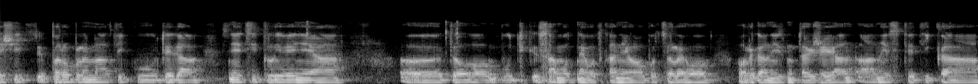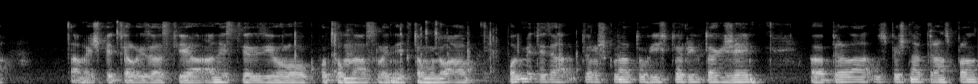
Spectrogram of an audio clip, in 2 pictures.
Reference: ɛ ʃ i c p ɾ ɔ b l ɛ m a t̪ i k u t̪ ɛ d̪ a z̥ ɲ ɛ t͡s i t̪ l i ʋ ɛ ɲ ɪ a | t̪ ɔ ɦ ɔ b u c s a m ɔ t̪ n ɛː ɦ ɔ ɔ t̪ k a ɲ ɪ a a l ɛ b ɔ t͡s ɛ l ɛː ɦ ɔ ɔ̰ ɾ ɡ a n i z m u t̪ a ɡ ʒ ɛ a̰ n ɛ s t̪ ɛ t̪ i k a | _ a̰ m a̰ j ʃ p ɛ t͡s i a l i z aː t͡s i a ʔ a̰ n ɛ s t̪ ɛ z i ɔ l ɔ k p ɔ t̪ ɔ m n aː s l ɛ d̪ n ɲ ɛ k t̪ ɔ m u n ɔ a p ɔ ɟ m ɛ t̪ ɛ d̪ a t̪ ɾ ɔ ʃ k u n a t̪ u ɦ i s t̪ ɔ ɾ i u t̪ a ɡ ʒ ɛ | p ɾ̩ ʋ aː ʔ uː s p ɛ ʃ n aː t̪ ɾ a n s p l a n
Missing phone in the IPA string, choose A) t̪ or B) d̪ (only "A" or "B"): A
